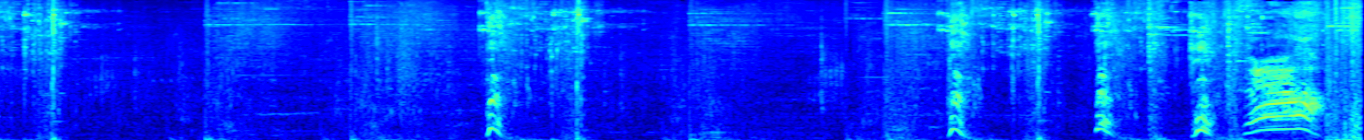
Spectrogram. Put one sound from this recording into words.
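Magical blasts burst with sharp cracks.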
